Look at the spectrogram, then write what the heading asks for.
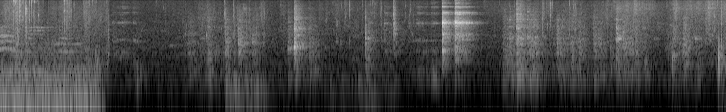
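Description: Dishes and cutlery clatter in a home kitchen, a loud burst of washing-up noise at first, then scattered clinks and knocks under quiet voices.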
